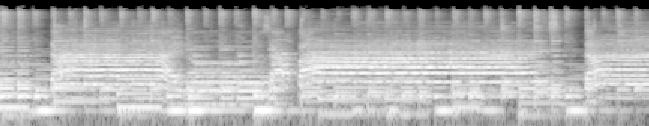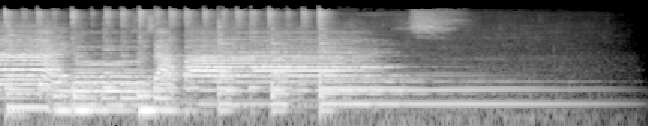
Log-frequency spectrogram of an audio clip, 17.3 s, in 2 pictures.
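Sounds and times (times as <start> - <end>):
samba mass music: 0.0 - 13.3.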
